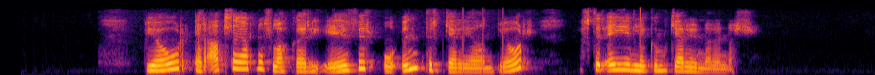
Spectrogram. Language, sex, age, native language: Icelandic, female, 30-39, Icelandic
